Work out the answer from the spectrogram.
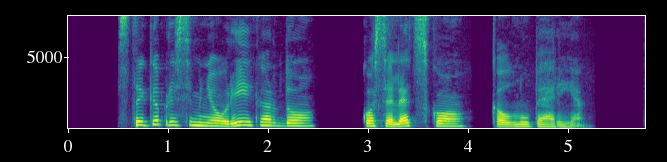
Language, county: Lithuanian, Šiauliai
